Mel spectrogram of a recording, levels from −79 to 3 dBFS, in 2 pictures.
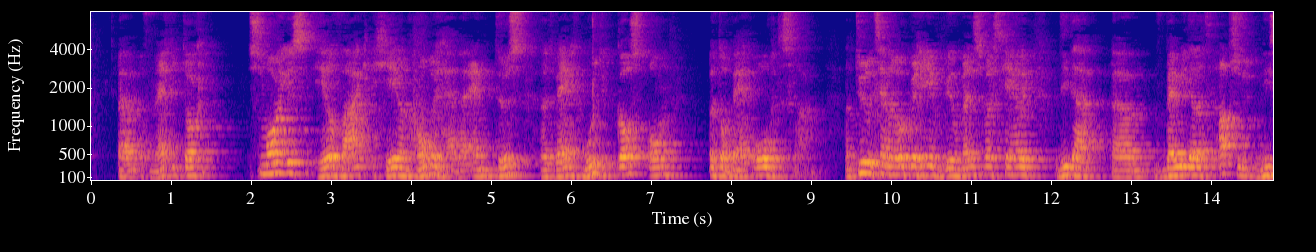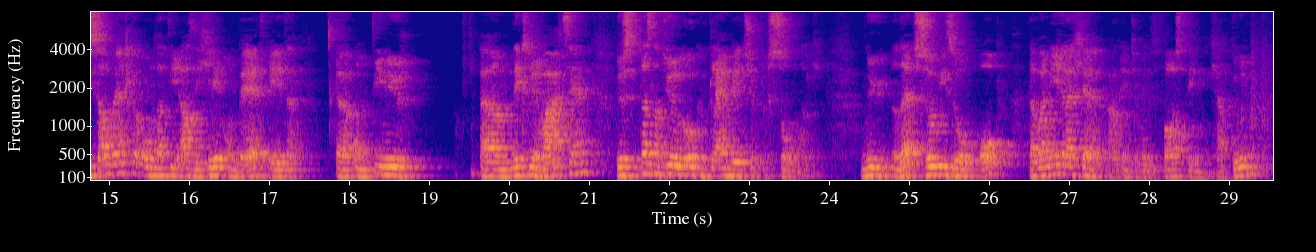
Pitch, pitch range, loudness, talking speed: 140 Hz, 125-150 Hz, -22 LUFS, 160 wpm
